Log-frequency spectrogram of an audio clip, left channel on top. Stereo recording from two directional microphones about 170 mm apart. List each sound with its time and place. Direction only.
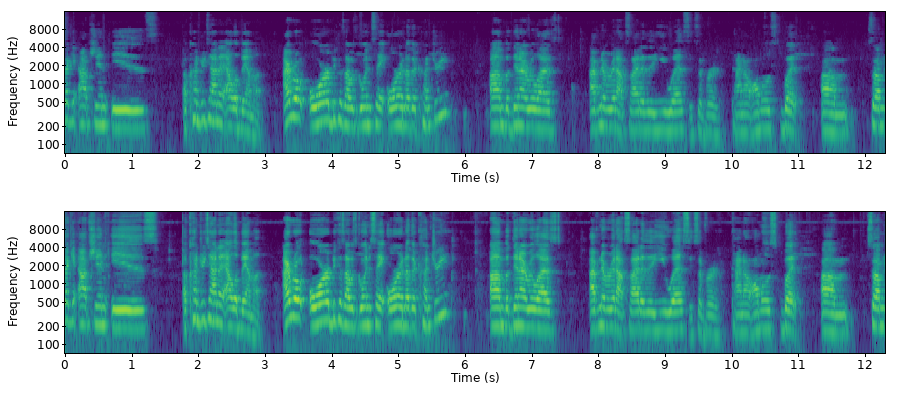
0.0 s a woman's voice: 15° right (ahead or behind)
